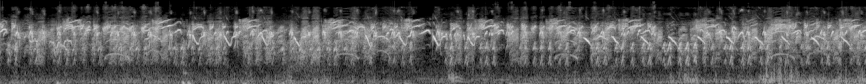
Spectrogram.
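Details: A loud gathering of small birds used as a catching lure, with sharp, hooked chirps and squeaky twitters packed tightly together in an unbroken, frantic chatter.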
